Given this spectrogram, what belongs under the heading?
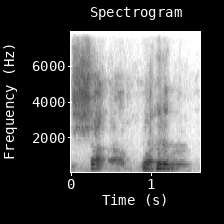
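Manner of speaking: mock disbelief. Disbelief at friend coming out.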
